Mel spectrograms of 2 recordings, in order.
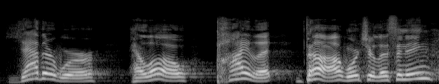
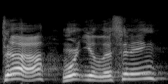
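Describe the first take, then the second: First: Lightly voiced cheeky kid, a bit louder; a hint of a smug little boy; six-year-old Noah. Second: Mock sass. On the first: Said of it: "And Noah said". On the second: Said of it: "That is a profound theological comment".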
